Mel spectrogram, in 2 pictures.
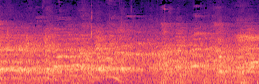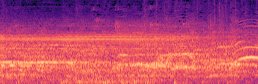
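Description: Basketballs bouncing on a hardwood gym floor, with players' sneakers squeaking and voices of players and spectators echoing in the large hall.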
